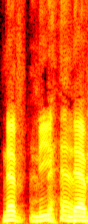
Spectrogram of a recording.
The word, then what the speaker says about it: Neve: And is it Nev? Nev Campbell. Sorry. It's Nev. I knew it was Nev, but it's spelled like Neve.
